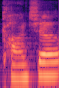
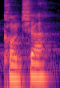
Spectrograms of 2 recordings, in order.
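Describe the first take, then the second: First: It is said like the English word conch. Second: It is said with a Spanish pronunciation. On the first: The speaker calls it wrong. "like like a C conch" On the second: The speaker calls it right.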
